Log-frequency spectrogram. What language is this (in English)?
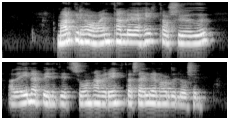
Icelandic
